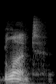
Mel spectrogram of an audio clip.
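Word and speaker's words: Blount: A client of mine recommended the book Fanatical Prospecting by Jeb Blunt, pronounced differently than it's spelled.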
